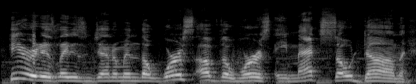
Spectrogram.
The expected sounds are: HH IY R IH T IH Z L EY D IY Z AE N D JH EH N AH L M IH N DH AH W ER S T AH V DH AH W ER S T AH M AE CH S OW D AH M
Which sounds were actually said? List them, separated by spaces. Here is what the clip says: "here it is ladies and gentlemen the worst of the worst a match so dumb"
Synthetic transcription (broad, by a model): HH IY R IH T IH Z L EY D IY Z N JH EH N L M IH N DH AH W ER S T AH V DH AH W ER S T AH M AE CH S OW D AH M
